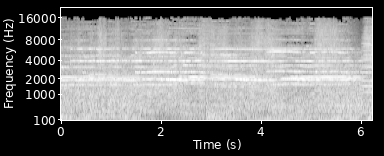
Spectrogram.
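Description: Symphony orchestra playing loud, sustained sound masses, with many high held tones over a dense low layer and no melody.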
